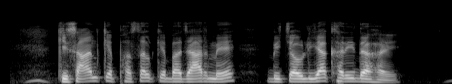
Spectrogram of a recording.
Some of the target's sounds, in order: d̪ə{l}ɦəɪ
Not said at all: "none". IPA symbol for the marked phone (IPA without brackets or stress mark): none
